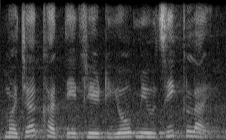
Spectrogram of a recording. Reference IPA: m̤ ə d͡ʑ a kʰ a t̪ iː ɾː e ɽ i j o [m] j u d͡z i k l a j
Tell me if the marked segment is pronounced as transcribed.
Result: yes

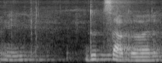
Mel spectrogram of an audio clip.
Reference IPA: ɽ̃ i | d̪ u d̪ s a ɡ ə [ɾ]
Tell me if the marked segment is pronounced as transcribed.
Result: yes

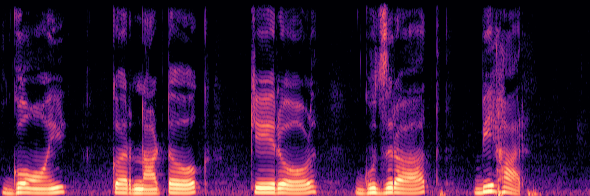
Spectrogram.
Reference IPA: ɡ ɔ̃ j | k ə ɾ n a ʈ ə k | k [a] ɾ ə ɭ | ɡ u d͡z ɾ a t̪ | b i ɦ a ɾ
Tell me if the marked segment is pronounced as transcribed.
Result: no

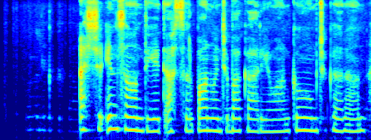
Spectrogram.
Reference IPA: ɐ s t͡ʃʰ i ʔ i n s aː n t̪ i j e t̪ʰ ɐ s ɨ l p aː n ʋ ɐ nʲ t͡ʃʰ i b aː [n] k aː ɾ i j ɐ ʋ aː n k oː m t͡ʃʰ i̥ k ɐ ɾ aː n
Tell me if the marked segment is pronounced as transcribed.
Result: no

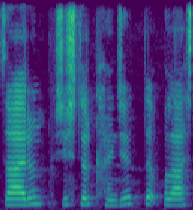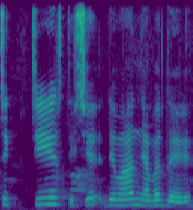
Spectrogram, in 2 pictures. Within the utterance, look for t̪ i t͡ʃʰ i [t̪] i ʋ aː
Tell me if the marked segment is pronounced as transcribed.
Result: no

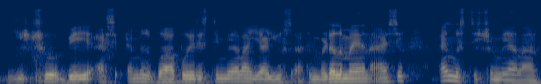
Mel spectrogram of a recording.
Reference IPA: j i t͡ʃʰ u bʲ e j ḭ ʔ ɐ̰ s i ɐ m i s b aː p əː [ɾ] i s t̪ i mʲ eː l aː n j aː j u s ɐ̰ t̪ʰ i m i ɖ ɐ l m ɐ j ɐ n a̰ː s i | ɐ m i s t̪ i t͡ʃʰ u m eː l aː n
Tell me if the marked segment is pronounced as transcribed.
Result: yes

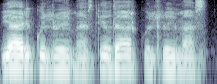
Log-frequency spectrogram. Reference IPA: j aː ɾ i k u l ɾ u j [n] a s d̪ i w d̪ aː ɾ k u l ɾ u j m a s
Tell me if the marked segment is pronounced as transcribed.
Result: no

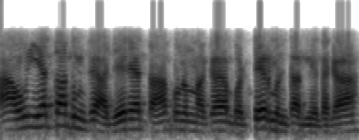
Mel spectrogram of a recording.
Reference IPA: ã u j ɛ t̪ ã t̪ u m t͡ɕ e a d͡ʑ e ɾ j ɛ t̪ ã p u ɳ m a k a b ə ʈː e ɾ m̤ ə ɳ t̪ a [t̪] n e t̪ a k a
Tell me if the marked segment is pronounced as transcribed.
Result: yes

